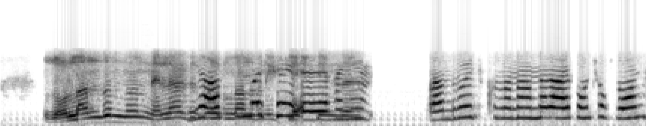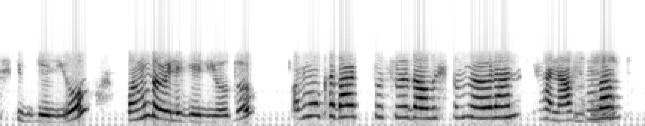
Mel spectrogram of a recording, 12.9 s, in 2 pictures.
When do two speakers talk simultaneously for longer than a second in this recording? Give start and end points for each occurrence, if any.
1.9-3.6

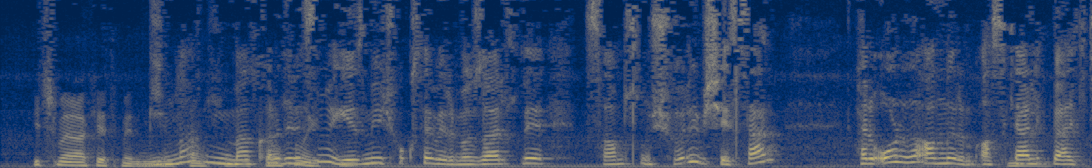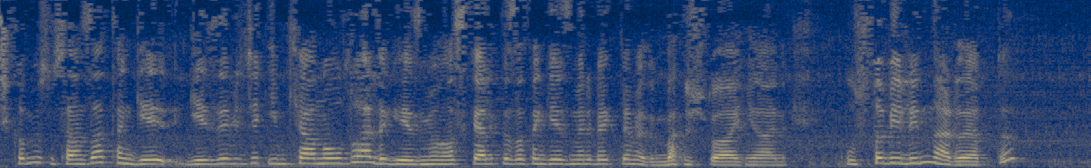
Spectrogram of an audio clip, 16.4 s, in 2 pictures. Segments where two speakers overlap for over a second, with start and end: 1.0-2.7

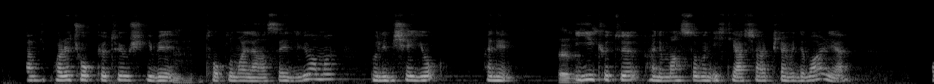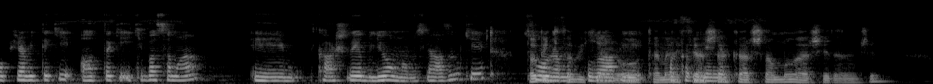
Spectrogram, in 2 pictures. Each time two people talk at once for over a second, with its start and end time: 14.6-16.7

